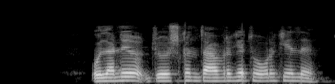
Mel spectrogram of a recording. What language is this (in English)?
Uzbek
